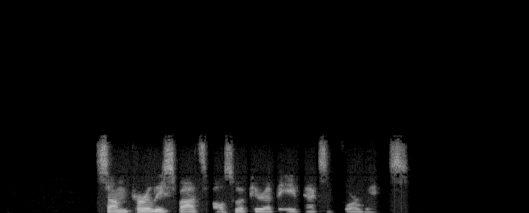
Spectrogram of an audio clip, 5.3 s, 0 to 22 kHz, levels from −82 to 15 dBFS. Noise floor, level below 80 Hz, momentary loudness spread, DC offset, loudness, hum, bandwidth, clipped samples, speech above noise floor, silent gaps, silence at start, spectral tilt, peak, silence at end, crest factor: -78 dBFS; -64 dBFS; 13 LU; under 0.1%; -20 LUFS; none; 8.4 kHz; under 0.1%; 59 dB; none; 1 s; -4 dB/octave; -2 dBFS; 1.2 s; 20 dB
